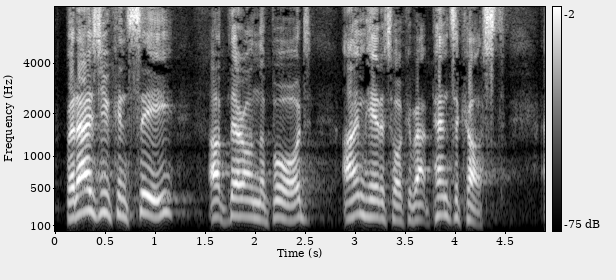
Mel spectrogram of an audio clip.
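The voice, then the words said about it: English accent. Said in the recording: “you hear my accent ... the English accent”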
